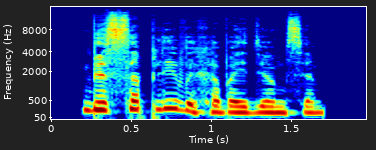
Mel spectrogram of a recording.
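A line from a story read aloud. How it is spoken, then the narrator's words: Laughing. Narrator (Russian): засмеялась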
